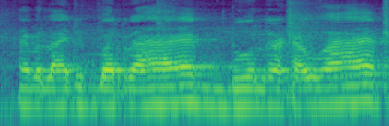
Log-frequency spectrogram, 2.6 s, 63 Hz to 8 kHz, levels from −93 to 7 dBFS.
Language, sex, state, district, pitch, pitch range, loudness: Hindi, male, Haryana, Rohtak, 140 Hz, 135-145 Hz, -15 LUFS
